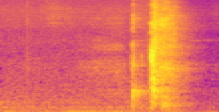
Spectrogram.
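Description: A person's sudden explosive burst of breath through the mouth and nose, a short catch and then a louder blast about a second and a half in, over a low steady hum.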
